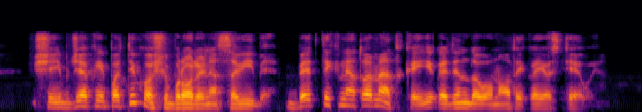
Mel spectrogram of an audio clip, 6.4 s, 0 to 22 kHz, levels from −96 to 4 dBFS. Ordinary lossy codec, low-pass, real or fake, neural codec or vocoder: AAC, 48 kbps; 7.2 kHz; fake; codec, 16 kHz, 4 kbps, X-Codec, HuBERT features, trained on LibriSpeech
